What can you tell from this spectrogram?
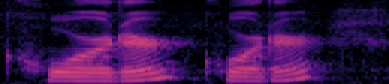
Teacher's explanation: It has quar in the first syllable. Then my T sounds more like a D. It's a flap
